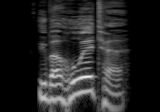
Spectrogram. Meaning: inflection of überholen: 1. first/third-person singular preterite 2. first/third-person singular subjunctive II
- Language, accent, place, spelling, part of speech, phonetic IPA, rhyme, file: German, Germany, Berlin, überholte, adjective / verb, [ˌyːbɐˈhoːltə], -oːltə, De-überholte.ogg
